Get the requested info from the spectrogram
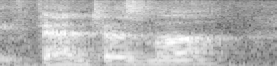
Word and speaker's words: phantasma: The Greek word that's used here in these two verses I read, by the way, is the word, we would pronounce it phantasma. In the Greek, the emphasis would be early on, be phantasma, which means appearance, an apparition, some sort of a specter.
